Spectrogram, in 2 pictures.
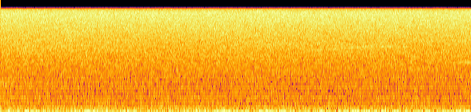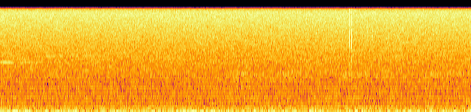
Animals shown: Eastern Wood-Pewee (Contopus virens)
Hermit Thrush (Catharus guttatus)

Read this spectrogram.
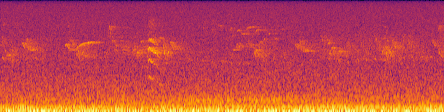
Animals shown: Gray Catbird (Dumetella carolinensis)
Black-capped Chickadee (Poecile atricapillus)
Brown Creeper (Certhia americana)
Eastern Wood-Pewee (Contopus virens)
Ovenbird (Seiurus aurocapilla)
Red-eyed Vireo (Vireo olivaceus)

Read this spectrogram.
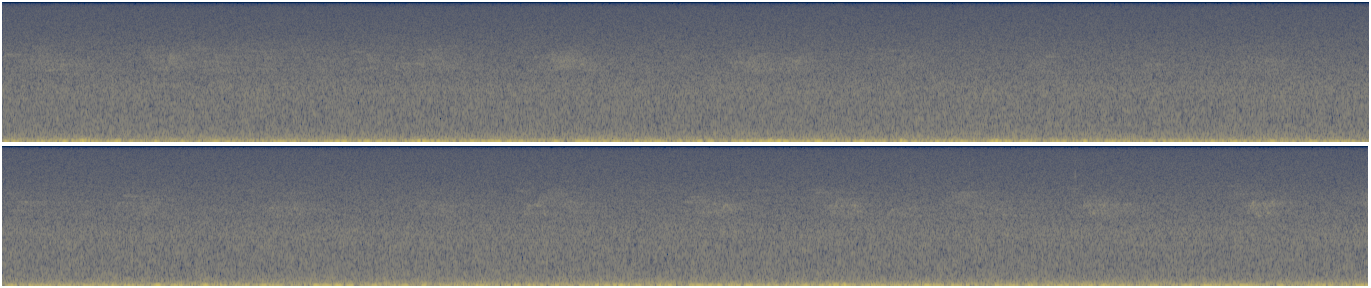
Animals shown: Red-eyed Vireo (Vireo olivaceus)

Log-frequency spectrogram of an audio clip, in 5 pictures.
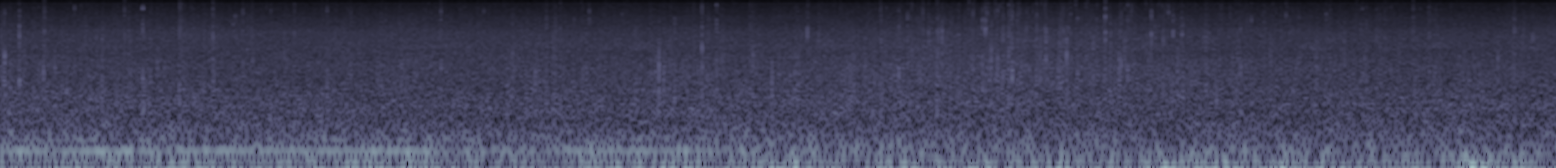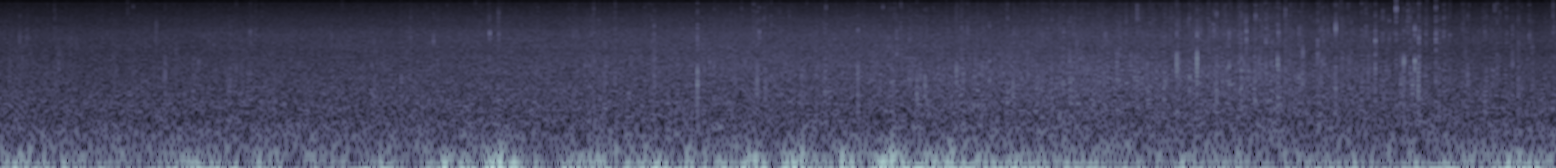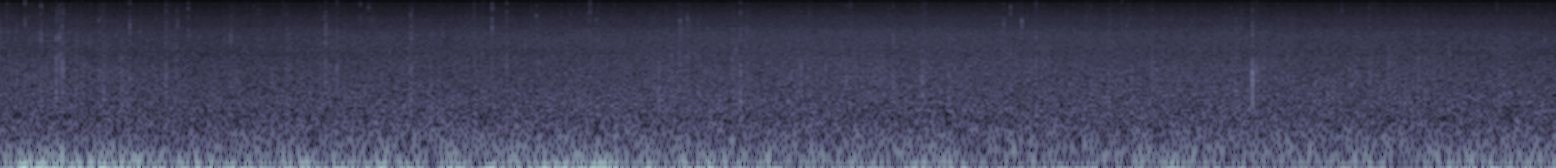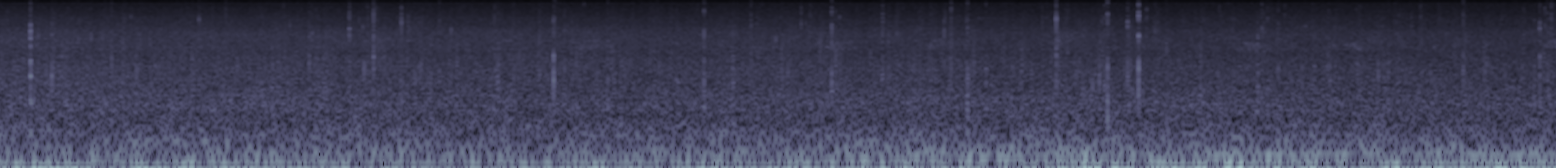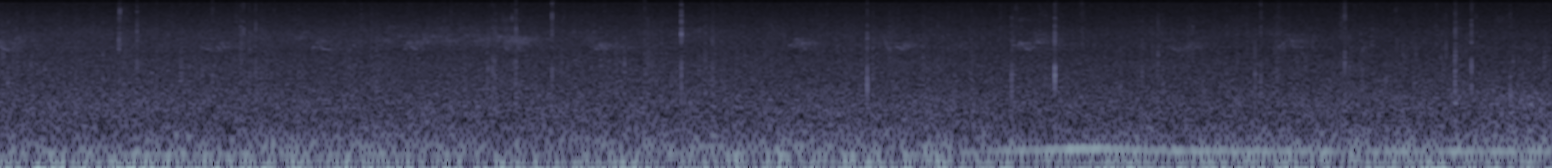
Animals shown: Ovenbird (Seiurus aurocapilla)
Red-eyed Vireo (Vireo olivaceus)

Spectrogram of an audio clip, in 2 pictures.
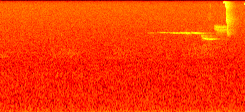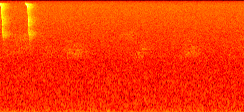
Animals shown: Black-throated Green Warbler (Setophaga virens)
Eastern Chipmunk (Tamias striatus)
Red-eyed Vireo (Vireo olivaceus)

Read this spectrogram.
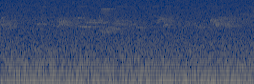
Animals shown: Wood Thrush (Hylocichla mustelina)
Red-eyed Vireo (Vireo olivaceus)
Brown Creeper (Certhia americana)

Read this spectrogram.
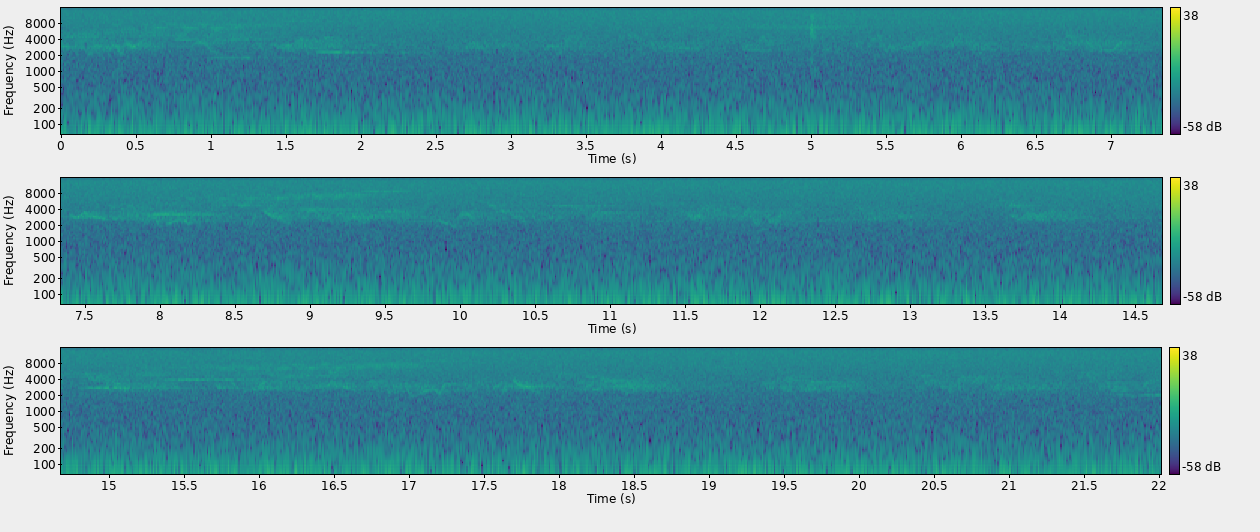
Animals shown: Red-eyed Vireo (Vireo olivaceus)
Blackburnian Warbler (Setophaga fusca)
Hermit Thrush (Catharus guttatus)
Black-throated Green Warbler (Setophaga virens)
Scarlet Tanager (Piranga olivacea)

